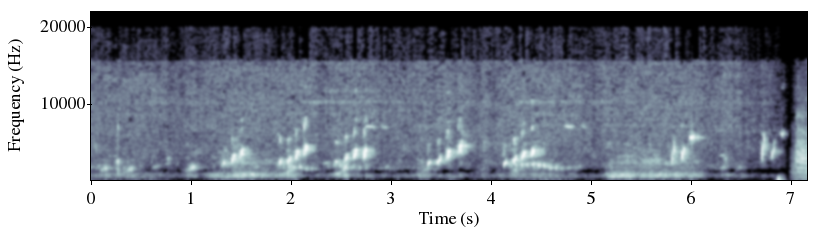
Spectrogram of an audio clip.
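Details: Marsh warbler (Acrocephalus palustris) song: a fast, varied run of high chirps, trills and twittering phrases, with brief lower buzzy notes in between and short pauses.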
